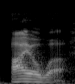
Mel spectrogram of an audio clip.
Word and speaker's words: Iowa: next one which is Iowa Iowa has three syllables and the stress is on that first syllable Iowa again Iowa spelling pronunciation a little crazy IA that second syllable has that schw Iowa and when I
